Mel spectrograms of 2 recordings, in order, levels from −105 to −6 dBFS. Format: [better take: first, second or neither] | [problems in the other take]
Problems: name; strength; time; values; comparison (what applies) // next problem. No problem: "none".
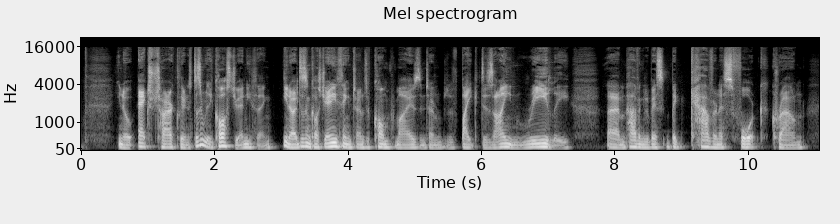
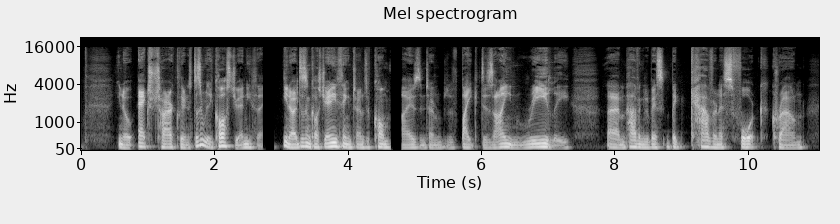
first | audio cutting out; at 2.5 s and at 4.5 s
